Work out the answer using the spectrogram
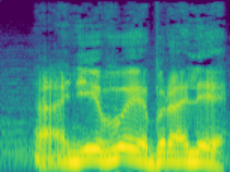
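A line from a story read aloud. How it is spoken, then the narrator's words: Barked. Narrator (Russian): рявкнул лесник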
